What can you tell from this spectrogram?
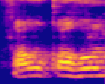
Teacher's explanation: یہاں پر واو لین ہے، واو لین کو بھی نرم آواز کے ساتھ جلد پڑھنا ہے۔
